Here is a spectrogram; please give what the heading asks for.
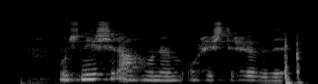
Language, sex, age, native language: Icelandic, female, 15, Icelandic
